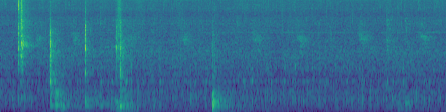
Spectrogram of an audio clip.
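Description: Water comes to a boil in a cooking pot with scattered bubbling pops and a few sharper knocks near the start. The sound is faint and close, and no one speaks.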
